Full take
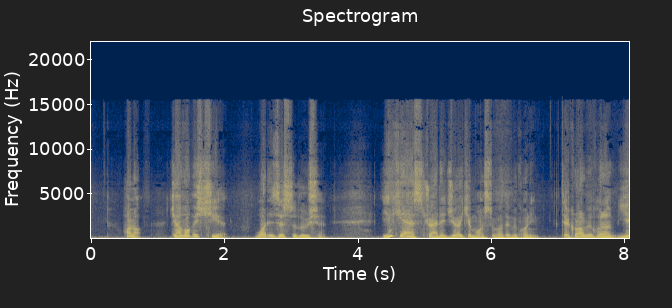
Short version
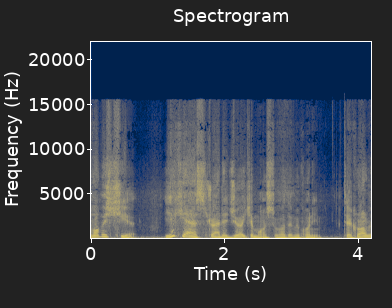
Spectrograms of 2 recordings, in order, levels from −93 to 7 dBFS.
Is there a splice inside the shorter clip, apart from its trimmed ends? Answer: yes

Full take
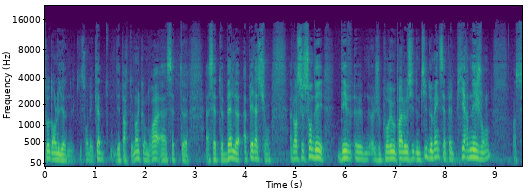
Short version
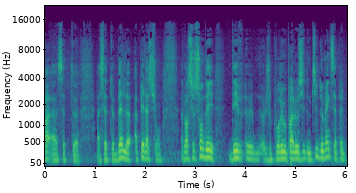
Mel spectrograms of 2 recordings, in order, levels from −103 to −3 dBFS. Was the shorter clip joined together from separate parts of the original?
no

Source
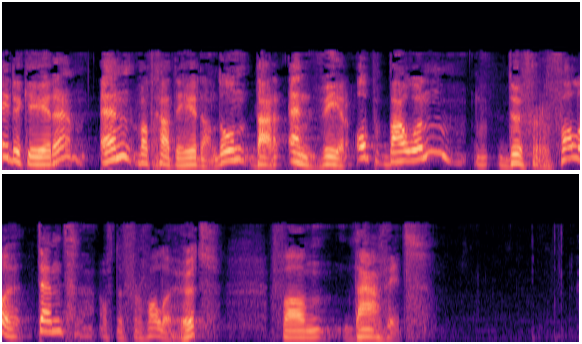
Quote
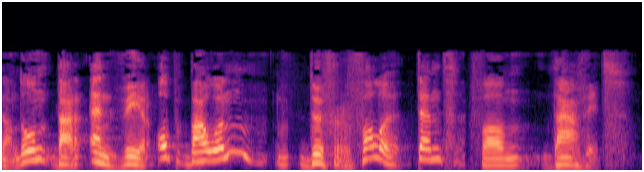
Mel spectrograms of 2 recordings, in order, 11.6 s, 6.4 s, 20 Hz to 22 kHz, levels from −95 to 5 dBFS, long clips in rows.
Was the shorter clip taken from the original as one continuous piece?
no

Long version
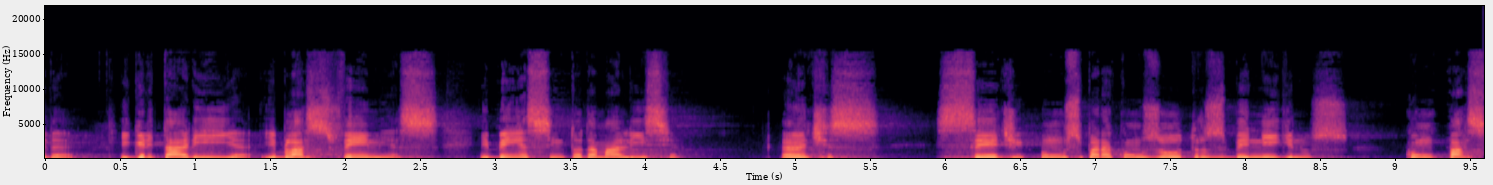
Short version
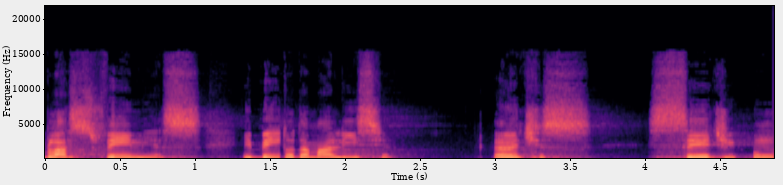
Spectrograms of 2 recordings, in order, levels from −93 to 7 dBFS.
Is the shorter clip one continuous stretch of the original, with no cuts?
no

